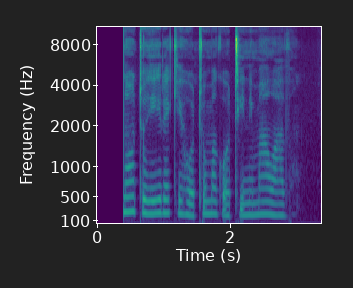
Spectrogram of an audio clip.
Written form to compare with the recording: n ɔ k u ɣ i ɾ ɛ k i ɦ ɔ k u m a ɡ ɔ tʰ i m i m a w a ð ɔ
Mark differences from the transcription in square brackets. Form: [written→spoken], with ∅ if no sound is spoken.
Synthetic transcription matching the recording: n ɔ [k→t] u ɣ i ɾ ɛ k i ɦ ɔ [k→t] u m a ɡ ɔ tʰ i [m→n] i m a w a ð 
